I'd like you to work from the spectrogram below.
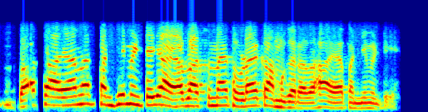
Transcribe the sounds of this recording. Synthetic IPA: baːsaːjamɛ̃pəɲd͡ʒemɪɳʈed͡ʒaːjabasmɛ̃t̪ʰoːɽaɦekaːmkəɾat̪aɦaːjapə̃ɲd͡ʑemɪɳʈḛ

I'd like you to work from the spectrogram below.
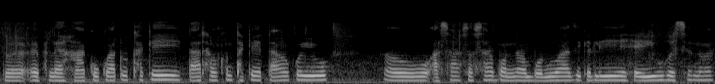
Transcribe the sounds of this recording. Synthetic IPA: epʰalɛhãkukuatʊtʰaketaɹtʰalkʰɔntʰakɛtaɹkoɹiʊ | a̰sasasaɹbɔnabɔnʊaːzikaliheɹiʊɦojsɛnɔɦɔj

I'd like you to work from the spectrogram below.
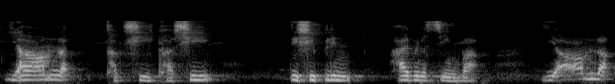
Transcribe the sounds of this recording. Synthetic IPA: jamnɐ | tʰɐk̚sikʰasi | d̥isiplin | hajbɐnɐt͡ʃiŋbɐ | jamnɐ

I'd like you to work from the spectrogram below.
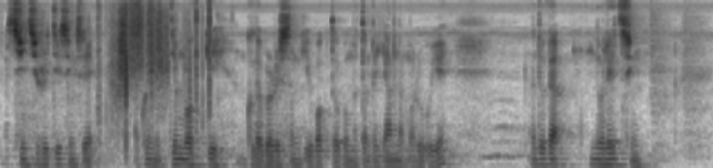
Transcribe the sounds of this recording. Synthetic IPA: sinsuɾitisiŋseɐ̰kʰojnɐtimwakkːiɡolaboɾesɐnɡiwak̚dowbɐmɐtɐmdɐjamnɐmʔɐɾuʔo̰je | ɐ̰duɡɐ | nulet̚siŋ

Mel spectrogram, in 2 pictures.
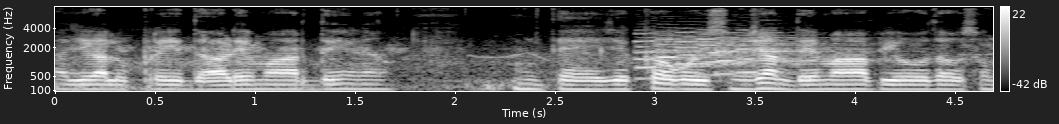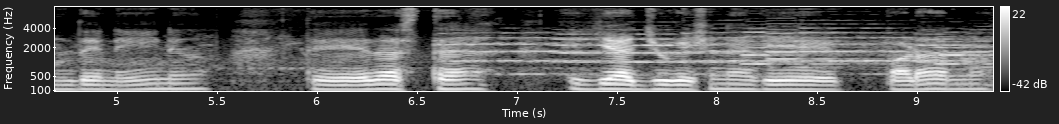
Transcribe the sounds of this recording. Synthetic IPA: əd͡ʒeːɡəlːʊpːɾeːiːd̪aːɽeːmaːɾd̪eːn | t̪eːd͡ʒekːaːkoːiːsəd͡ʒãːnd̪eːmãːpioːt̪asʊnd̪eːnəĩːn | t̪eːeːd̪ast̪ɛːɪɡaɛːd͡ʒuːkeːʃənɛːkɪeːpəɽəɾne

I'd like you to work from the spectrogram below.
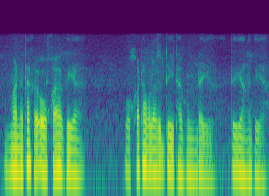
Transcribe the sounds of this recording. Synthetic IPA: manɯtʰakaɔkʰaɡɯja | ɔkʰatʰaβəlas̬ɯdɯjtʰaɡumndajɯdɯjanaɡɯja

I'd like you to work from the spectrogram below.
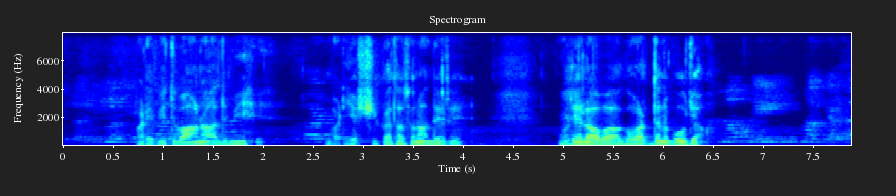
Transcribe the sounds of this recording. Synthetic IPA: pəɽeːbɪd̪baːnaːd̪miːɦe | bə̰ɽɪjaːʃikət̪aːsʊnãːd̪eːɾeː | ʊd̪eːəlaːʋaːɡʋəɾd̪ənpuːd͡ʒaː

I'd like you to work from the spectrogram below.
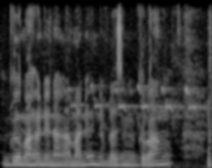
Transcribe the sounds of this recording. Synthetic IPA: ɡɯmaɦɯnɯnaŋamanɯnɯp̚lazɯŋɡɯɡɯbaŋ

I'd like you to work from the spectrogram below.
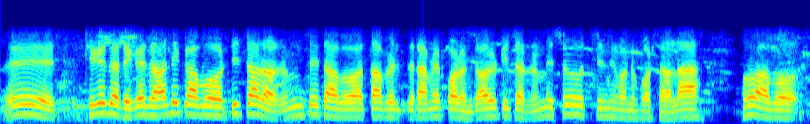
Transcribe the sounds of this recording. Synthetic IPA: eʈʰikʌjt͡sʰʌʈʰikʌjt͡sʰʌːlikʌbʌʈit͡sʌɾʌɾumt̪et̪ʌːβʌt̪ʌpaj̃let̪ʌɾamrʌpʌɽɦunt͡sʰʌːɾuʈit͡sʌɾʌɾumesot͡sind͡zɡʌrnupʌrt͡sʰʌɦola | ɦoʌβʌ

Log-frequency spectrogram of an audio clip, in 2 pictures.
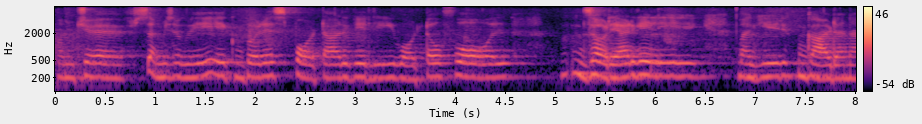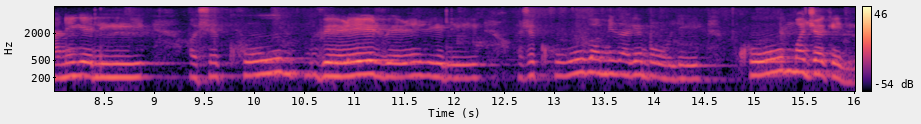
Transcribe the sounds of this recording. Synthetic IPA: amt͡ɕesamisəɡeiekbəɾespɔʈaɾɡeliːʋɔʈəɾfɔl | d͡zʱəɾjaɾɡeliː | maɡiːɾɡaɾɽənaniɡeliː | əɕẽkʰuːpʋeɭeɾʋeɭeɾɡeliː | əɕẽkʰuːbamid͡zaɡẽbolliː | kʰuːpməd͡ʑakeliː

